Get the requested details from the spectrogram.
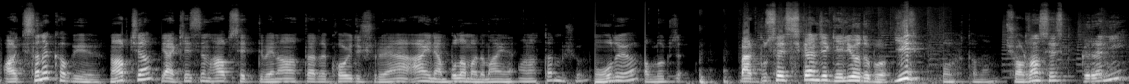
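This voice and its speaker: A man's voice: mid-range voice, lively intonation, brisk, soft background music. A young man, joking and yelping through a horror game as he plays it. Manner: jumpy, yelps and jokes while scared. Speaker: gaming YouTuber. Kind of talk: horror game let's play commentary.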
